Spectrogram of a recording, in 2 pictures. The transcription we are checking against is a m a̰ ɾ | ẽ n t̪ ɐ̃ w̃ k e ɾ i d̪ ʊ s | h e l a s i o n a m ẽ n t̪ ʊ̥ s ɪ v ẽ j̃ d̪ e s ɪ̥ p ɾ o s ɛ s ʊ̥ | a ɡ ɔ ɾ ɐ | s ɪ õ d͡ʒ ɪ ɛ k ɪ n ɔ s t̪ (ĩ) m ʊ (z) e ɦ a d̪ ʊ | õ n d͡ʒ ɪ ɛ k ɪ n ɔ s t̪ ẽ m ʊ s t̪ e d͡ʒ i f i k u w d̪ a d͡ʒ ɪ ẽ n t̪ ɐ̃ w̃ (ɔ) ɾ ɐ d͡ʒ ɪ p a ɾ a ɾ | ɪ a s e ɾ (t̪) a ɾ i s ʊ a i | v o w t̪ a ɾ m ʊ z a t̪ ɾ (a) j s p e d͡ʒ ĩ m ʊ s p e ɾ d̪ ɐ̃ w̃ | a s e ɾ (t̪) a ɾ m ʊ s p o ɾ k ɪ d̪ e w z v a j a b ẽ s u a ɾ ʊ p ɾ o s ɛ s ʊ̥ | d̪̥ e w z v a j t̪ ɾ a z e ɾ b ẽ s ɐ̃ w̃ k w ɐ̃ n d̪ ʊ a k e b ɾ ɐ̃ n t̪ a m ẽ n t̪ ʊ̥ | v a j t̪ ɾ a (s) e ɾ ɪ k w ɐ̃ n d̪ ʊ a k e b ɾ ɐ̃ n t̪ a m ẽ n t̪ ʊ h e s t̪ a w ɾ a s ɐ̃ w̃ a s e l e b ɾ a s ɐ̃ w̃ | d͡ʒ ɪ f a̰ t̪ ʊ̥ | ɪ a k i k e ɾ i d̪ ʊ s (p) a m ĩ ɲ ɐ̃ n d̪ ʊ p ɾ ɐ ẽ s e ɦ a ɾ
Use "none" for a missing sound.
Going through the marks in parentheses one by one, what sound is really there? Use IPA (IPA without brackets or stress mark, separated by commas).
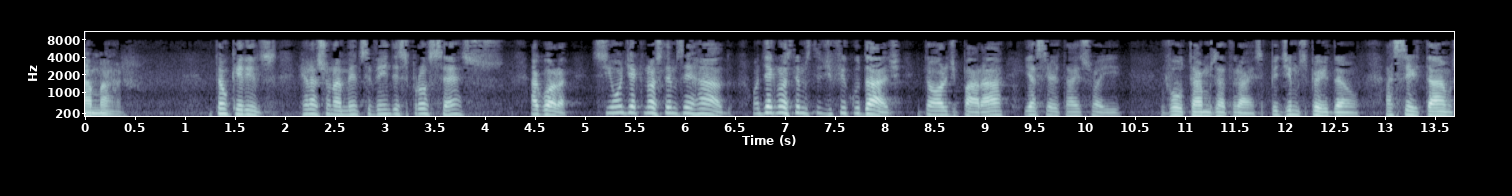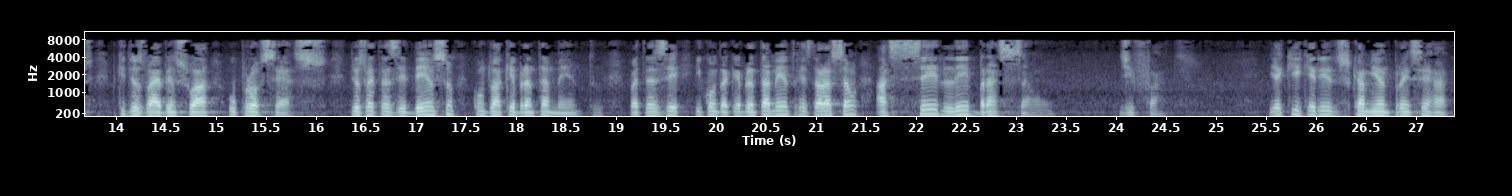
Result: ẽ, z, ɔ, t̪, a, t̪, z, k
